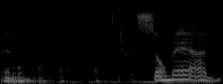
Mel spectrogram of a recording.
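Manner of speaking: slow whispered admission of anger; hushed confession. Real, not acted. Confessing anger at God in a slow whisper.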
